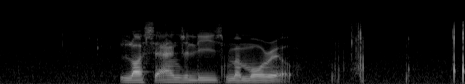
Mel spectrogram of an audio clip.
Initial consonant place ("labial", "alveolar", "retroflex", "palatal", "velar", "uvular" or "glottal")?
alveolar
